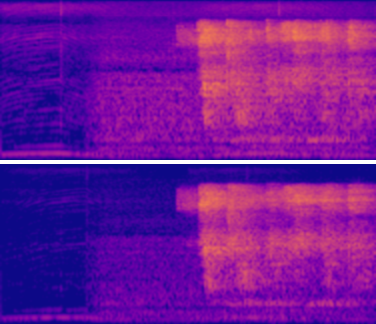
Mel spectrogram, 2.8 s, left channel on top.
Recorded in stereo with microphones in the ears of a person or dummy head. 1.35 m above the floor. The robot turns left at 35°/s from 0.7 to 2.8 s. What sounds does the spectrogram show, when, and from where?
1.3 s scissors: 130° left, 1.4 m; by 2.7 s 80° left, 1.4 m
